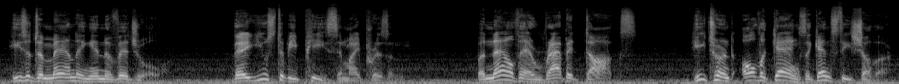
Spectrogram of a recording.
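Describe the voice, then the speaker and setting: Self-assured prison boss, game cutscene, medium pitch, conspiratorial, faint background noise. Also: male voice. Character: prison warden, grown man, grave, wary and self-assured. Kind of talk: video game cutscene acting.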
